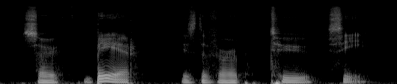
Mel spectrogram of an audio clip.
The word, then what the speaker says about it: ver: see in Spanish is bear spelled v e bear now it sounds like the English word bear and that's because this V is always pronounced like the letter B in English so bear is the verb to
